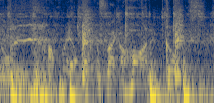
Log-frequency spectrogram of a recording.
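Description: Hip hop track with a steady drum beat, between rapped lines, with a warbling pitched sound over the beat in the second half.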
